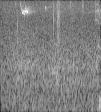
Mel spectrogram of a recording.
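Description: Steady rushing noise of floodwater and wind, picked up by a microphone held just above the water's surface.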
